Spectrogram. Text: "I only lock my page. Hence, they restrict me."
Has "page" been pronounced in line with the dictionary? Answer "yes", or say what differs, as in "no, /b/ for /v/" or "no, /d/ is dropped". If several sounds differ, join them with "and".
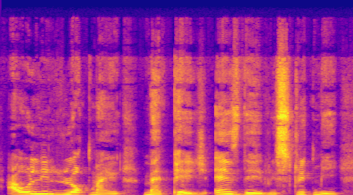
yes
